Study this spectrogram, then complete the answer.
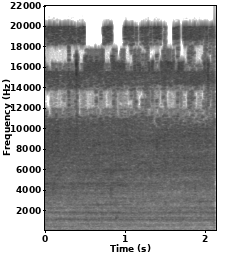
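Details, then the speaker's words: Toilet tank refilling after replacement of a fill valve that had been hissing and spraying: steady, smooth rushing water with no noise and no spray, a normal refill. "And you can see all the water coming down. No problem. No noise. No spraying water."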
